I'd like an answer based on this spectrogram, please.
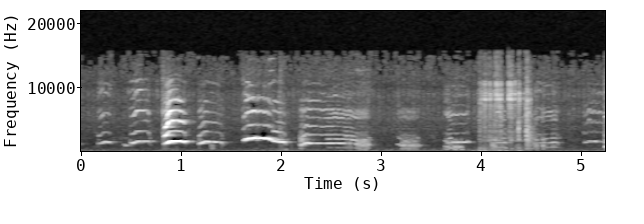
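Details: Newborn miniature dachshund puppies from a litter of seven, in their first three weeks, cry with drawn-out whining squeals that rise and fall, some clear and tonal, others rougher, tumbling over one another.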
